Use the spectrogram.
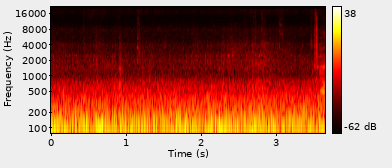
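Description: A 2000 GMC box van with dual rear wheels accelerates while driving, a steady loud low road-and-engine rumble heard from inside the cab throughout.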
